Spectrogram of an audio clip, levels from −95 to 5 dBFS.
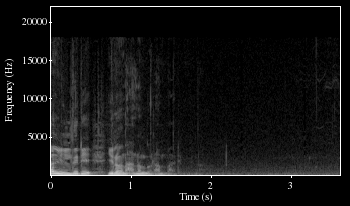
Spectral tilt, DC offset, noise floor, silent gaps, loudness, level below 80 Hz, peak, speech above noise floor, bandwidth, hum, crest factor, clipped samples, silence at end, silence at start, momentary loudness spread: -8 dB/octave; under 0.1%; -62 dBFS; none; -28 LUFS; -66 dBFS; -12 dBFS; 35 dB; 14 kHz; none; 18 dB; under 0.1%; 2.1 s; 0 s; 18 LU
